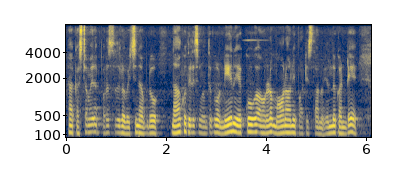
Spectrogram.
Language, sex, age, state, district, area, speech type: Telugu, male, 30-45, Andhra Pradesh, Chittoor, rural, spontaneous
